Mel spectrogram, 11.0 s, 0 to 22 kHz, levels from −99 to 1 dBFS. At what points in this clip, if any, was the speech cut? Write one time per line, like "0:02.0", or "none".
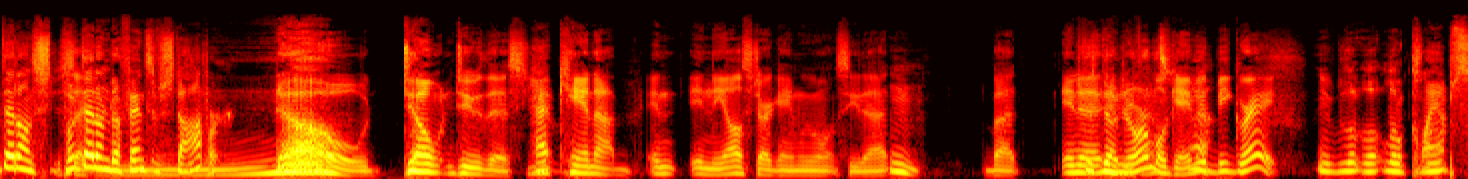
0:04.8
